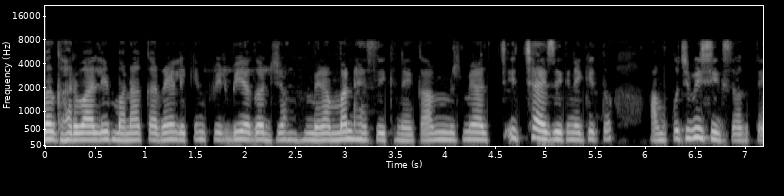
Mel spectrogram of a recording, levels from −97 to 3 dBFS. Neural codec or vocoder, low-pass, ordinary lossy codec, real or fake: none; none; none; real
